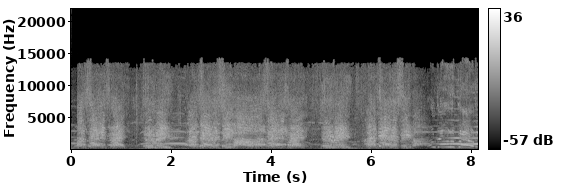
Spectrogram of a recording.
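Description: A crowd of football fans shouting and cheering in celebration of a win, many voices yelling over each other, with a long held yell rising out of it about a second and a half in and again near the end.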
